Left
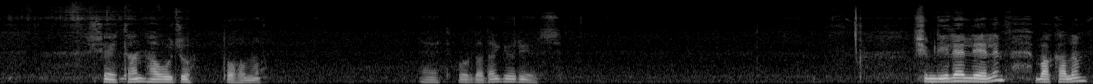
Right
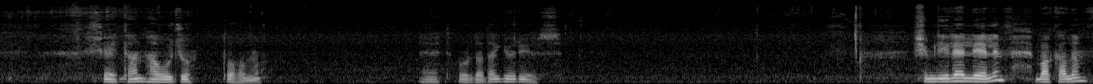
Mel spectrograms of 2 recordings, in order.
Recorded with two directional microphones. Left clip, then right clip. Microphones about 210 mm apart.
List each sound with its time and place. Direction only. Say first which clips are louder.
0.9 s speech: even; 10° left (ahead or behind)
4.3 s speech: right 1 dB; 5° right (ahead or behind)
8.5 s speech: right 4 dB; 15° left (ahead or behind)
